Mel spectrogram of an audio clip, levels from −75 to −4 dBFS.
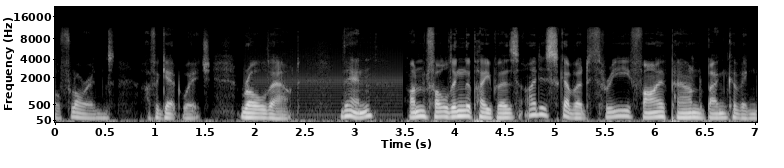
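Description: From 1.88 to 3.47 s a steady, raspy buzz sits under the speech, about 25 dB below it. This is mains buzz at 60 Hz: switching spikes leak in twice per mains cycle, spreading harmonics of 60 Hz up into the kilohertz range.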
